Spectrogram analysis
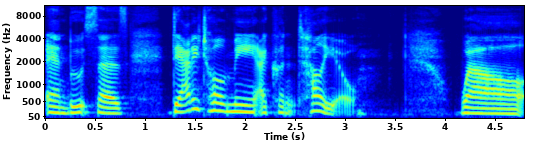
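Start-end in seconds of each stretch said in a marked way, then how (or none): none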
